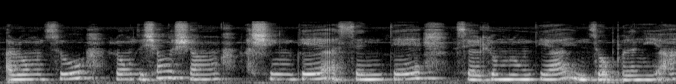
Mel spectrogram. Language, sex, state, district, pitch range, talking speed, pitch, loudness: Mizo, female, Mizoram, Aizawl, 225-250 Hz, 175 wpm, 235 Hz, -15 LUFS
